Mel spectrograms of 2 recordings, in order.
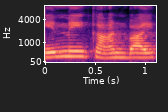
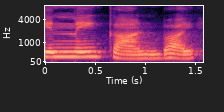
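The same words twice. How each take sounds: First: Said in the usual way. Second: Broken plea. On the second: Acted. Aja pleading with his dead wife to look at him, low and slow. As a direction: lower and slow, என்னை drawn out, fading. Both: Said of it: "மனமுடைந்தவனாய் புலம்ப ஆரம்பித்தான்".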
